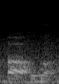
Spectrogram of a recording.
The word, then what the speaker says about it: Tuah: Padahal menurut Profesor Ahmad, ejaan Kawi bukan kira macam tu. Ejaan Kawi, dua perkataan awal digabungkan, yang belakang disebut dengan nama Datuk. So jadi, jadi apa? Tu. Tu. Yang belakang disebut dengan huruf dia. Jadi? Tuha. Tuha. Jadi macam tu.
